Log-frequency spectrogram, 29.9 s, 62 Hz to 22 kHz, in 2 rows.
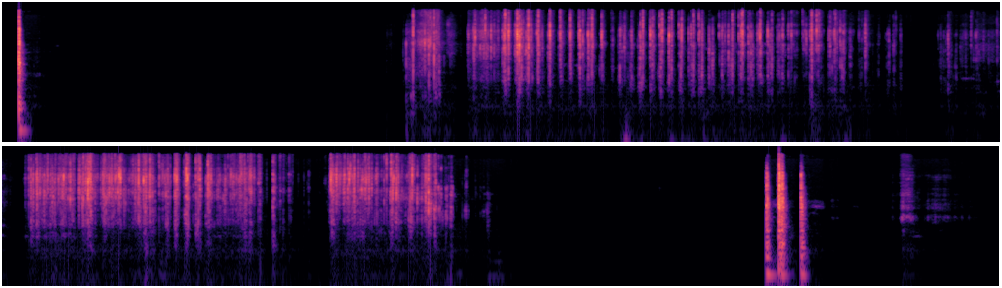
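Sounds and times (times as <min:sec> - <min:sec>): packaging crinkling: 0:06.1 - 0:22.0.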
